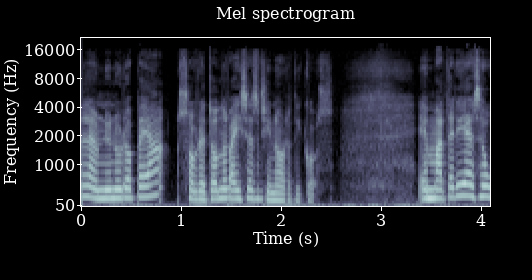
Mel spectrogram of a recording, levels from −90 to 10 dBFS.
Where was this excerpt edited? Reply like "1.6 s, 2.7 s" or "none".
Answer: 1.4 s, 1.8 s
